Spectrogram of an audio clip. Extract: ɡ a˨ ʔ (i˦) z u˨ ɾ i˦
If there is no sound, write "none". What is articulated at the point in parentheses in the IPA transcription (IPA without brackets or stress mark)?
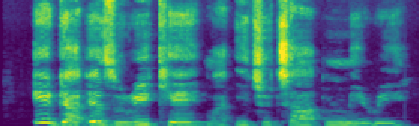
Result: e˦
